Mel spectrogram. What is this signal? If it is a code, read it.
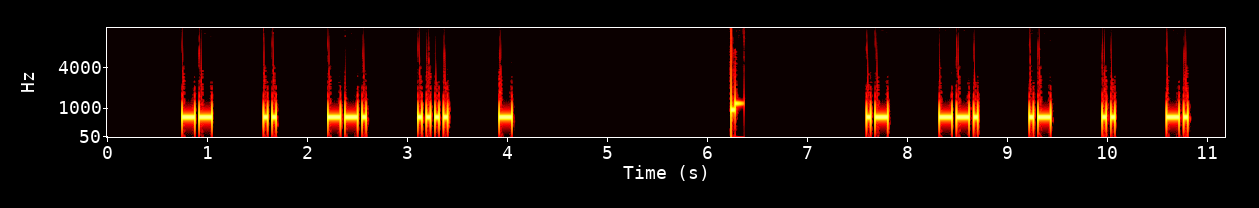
Morse code, heard as a keyed tone, about 28 wpm, spaced as for 13 wpm, 700 Hz. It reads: MIGHT AGAIN
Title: 4x Character Spacing - Top 500 Words - 28wpm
